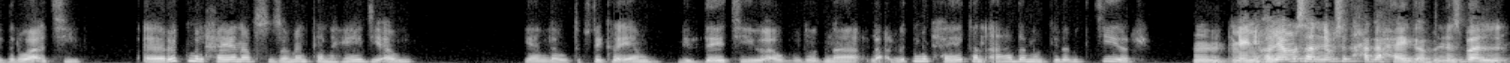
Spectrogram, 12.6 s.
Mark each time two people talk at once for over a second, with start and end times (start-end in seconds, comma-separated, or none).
none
